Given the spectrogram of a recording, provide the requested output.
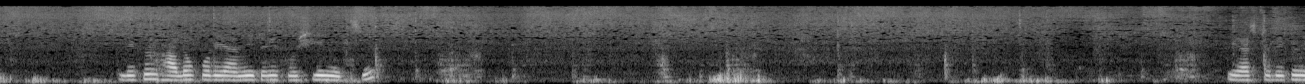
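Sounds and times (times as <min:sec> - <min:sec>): onions sizzling in hot oil: 0:00.0 - 0:13.0
spatula scraping and stirring: 0:01.4 - 0:13.0.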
